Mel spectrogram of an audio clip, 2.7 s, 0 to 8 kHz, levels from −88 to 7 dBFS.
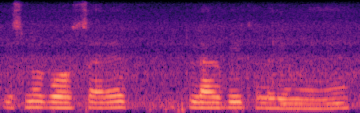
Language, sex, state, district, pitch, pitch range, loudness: Hindi, male, Uttar Pradesh, Shamli, 145 Hz, 135-150 Hz, -17 LUFS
